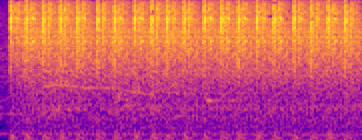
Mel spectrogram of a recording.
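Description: Rapid automatic Uzi gunfire in Grand Theft Auto IV rattles continuously in a fast, even rhythm, loud and close, with a steady dense backdrop behind the shots.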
